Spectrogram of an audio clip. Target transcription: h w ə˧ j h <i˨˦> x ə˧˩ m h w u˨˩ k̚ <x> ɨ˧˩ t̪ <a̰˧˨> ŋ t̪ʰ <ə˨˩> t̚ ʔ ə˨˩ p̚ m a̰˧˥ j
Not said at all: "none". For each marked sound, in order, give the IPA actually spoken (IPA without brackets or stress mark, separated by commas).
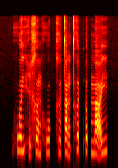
ḭ˧˨, x, a̰˧˨, ə˦˥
